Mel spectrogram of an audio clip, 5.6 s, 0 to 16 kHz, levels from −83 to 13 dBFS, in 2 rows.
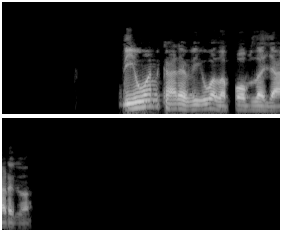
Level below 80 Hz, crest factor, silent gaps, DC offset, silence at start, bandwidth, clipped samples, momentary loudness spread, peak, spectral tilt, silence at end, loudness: -60 dBFS; 18 dB; none; under 0.1%; 1.2 s; 7 kHz; under 0.1%; 12 LU; 0 dBFS; -7.5 dB/octave; 2.5 s; -16 LUFS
